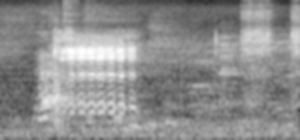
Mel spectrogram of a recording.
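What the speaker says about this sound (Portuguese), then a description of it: "uma ovelha branca e preta" A black-and-white sheep in a video game gives a single short, nasal bleat, followed by quieter background sound and a faint voice.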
